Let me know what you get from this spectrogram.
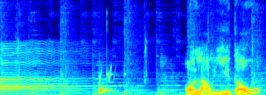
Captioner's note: popping sound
